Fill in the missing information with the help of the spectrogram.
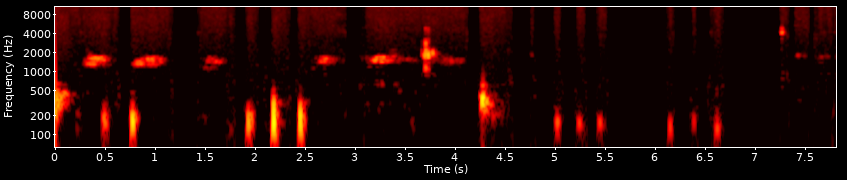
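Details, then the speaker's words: Respiratory examination demonstration, finger percussion with pleximeter over the supraclavicular, clavicle and infraclavicular regions: short hollow taps giving a resonant note, normal over air-filled lung. "Infra clavicular [संगीत] reason normal lungs area पर resonance note आपको मिलेगी"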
